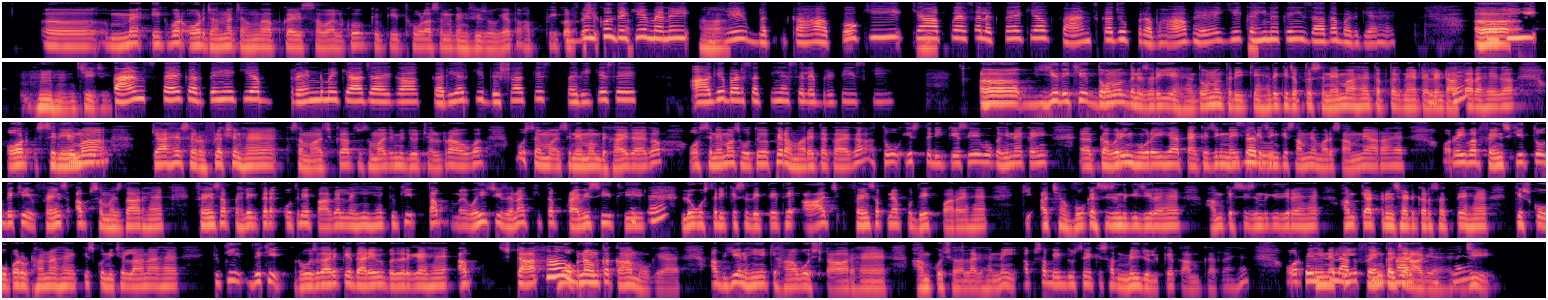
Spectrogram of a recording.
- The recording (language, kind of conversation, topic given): Hindi, podcast, सोशल मीडिया ने सेलिब्रिटी संस्कृति को कैसे बदला है, आपके विचार क्या हैं?
- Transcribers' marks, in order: in English: "कंफ्यूज़"; in English: "फैन्स"; in English: "फैन्स"; in English: "ट्रेंड"; in English: "करिअर"; in English: "सेलेब्रिटीज़"; in English: "टैलेंट"; in English: "रिफ़्लेक्शन"; in English: "कवरिंग"; in English: "पैकेजिंग"; in English: "पैकेजिंग"; in English: "फ़ैन्स"; in English: "फ़ैन्स"; in English: "फ़ैन्स"; in English: "प्राइवेसी"; in English: "फ़ैन्स"; in English: "ट्रेंड सेट"; in English: "स्टार"; in English: "स्टार"; in English: "फ़ैन कल्चर"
